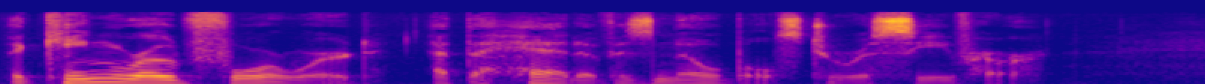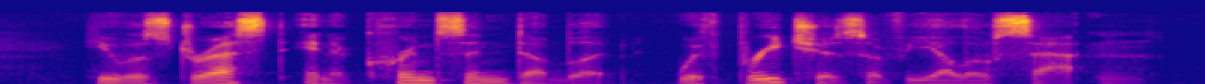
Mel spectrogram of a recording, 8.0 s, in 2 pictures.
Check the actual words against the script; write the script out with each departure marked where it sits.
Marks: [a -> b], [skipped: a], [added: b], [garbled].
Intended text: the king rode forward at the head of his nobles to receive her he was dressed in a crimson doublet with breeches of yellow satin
the king rode forward at the head of his nobles to receive her he was dressed in a crimson doublet with breeches of yellow satin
